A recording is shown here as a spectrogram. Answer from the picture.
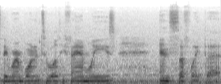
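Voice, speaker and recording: Noticeable background noise and audible room echo accompany a man. He talks at a fairly quick pace. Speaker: lifestyle vlogger. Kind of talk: casual vlog monologue.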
